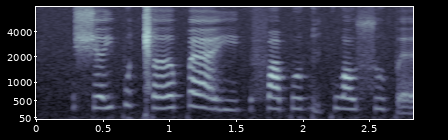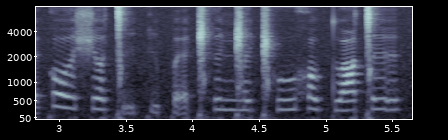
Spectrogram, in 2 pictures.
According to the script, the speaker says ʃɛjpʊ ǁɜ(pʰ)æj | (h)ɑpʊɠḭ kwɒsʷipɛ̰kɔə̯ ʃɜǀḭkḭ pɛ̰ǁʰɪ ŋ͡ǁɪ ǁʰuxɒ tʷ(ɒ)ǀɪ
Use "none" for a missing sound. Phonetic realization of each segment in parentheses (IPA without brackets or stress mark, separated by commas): p, f, ɑ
